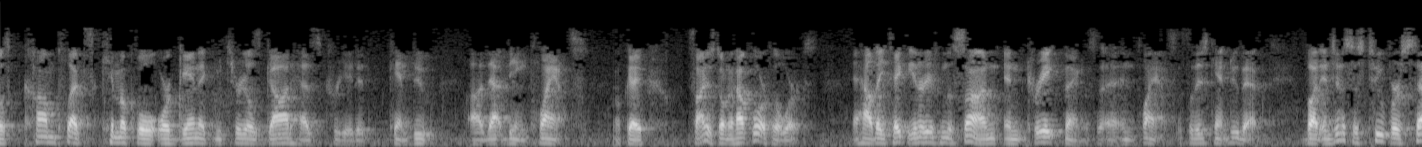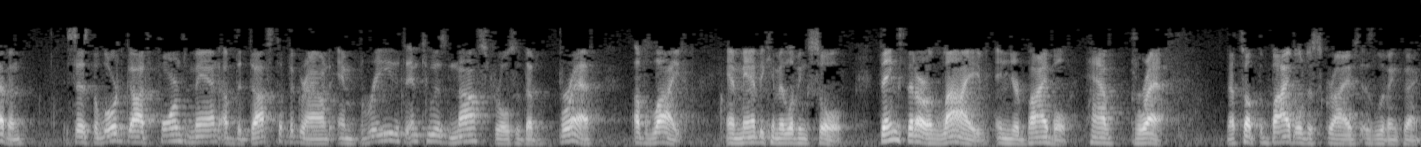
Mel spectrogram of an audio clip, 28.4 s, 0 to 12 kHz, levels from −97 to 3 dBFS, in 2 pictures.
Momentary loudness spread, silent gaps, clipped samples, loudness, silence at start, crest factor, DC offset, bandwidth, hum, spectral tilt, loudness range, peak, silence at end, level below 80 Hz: 15 LU; none; under 0.1%; -23 LUFS; 0 s; 20 dB; under 0.1%; 6.2 kHz; none; -8 dB/octave; 8 LU; -4 dBFS; 0 s; -62 dBFS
